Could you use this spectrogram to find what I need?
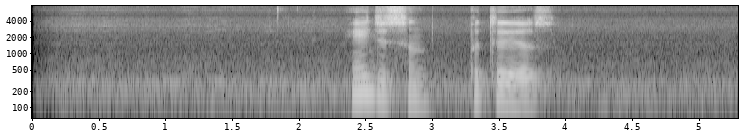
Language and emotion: Russian, neutral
